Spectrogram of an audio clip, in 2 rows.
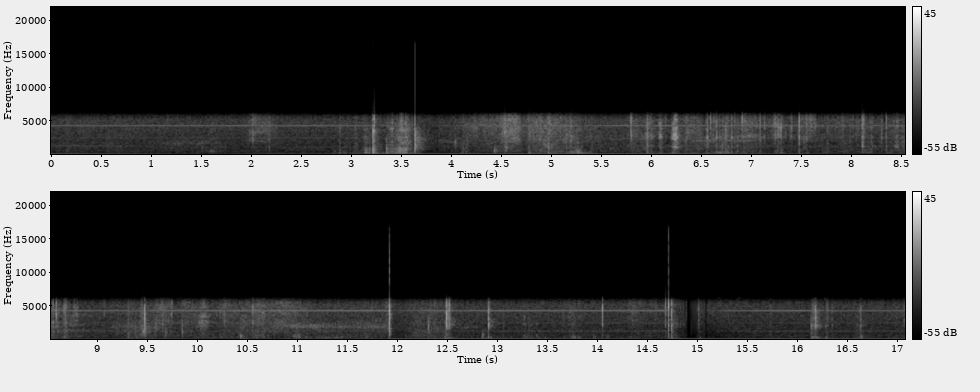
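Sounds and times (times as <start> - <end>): hand tool scraping plastic casing: 4.5 - 10.8.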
